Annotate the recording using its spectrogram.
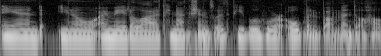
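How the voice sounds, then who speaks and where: A very clean recording with a silent background of a woman's dark, mellow voice at medium pitch and a fairly quick pace. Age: 20s. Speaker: mental health podcaster and blogger. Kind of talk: casual personal monologue. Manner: halting, many pauses; stumbles over words.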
